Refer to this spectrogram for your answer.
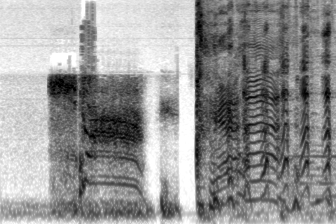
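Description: A recorded woman's scream played from a website, two shrill bursts, a shorter strained cry followed by a longer, piercing wail with a brief gap between them, harsh.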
